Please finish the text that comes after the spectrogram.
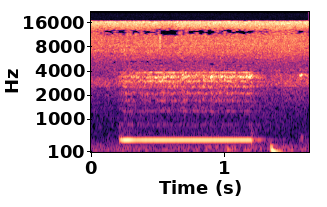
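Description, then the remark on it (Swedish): A telephone line tone sounds as one steady, clear beep lasting about a second while a call is being placed, followed by a short low thump, with no talking. “Du ska ringa upp till din fantastiska mamma och fråga lite frågor om dig.”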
